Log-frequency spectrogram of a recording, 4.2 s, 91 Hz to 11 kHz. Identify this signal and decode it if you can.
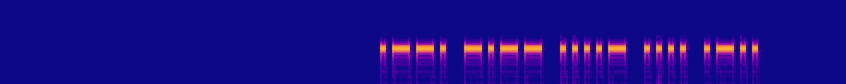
Morse code, heard as a keyed tone, about 40 wpm, 700 Hz. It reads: PY4HL
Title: DXCC-100 Call Signs - 5 Characters - 40wpm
